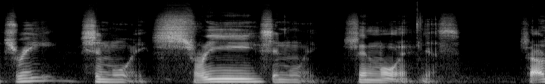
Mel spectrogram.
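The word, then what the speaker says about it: Sri Chinmoy: How you pronounce her name? Sri Shinmoy.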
